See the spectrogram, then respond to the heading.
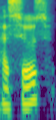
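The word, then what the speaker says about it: Jesús: same uh what about Jesus is hesus all every single um J is pronounced with the H so that's every J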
